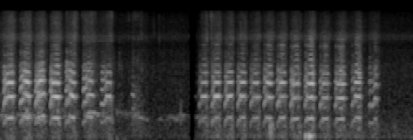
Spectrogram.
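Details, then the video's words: A red junglefowl gives rapid, throaty clucks, about five a second, in two bursts split by a short pause; the recording is used as a lure for wild junglefowl. "Pikat Ayam Hutan"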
